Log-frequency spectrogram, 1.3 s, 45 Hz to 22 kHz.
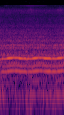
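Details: Pye VRD-300L VCR (1992 Daewoo chassis) near the end of rewind: steady motor whir with a thin high wavering tone; drive belt slipping, pulley spinning much faster than driven part, causing the noise.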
